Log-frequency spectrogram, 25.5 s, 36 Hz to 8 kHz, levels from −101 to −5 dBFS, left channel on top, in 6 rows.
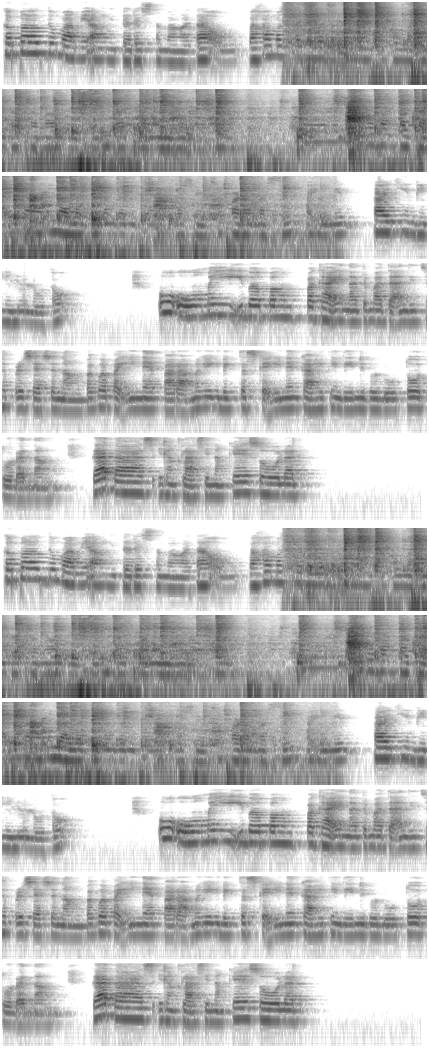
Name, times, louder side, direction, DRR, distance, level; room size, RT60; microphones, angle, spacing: voice 1, 0.0-6.6 7.2-13.4, left 1 dB, 50° left, 4 dB, 1.7 m, -44 dB
sound 1, 2.8-11.8, left 2 dB, 30° left, 1.0 m, -33 dB
voice 2, 14.0-24.2, equal, 5° left, 4 dB, 0.8 m, -43 dB
10.5 x 3.7 x 4.5 m, 0.41 s
head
